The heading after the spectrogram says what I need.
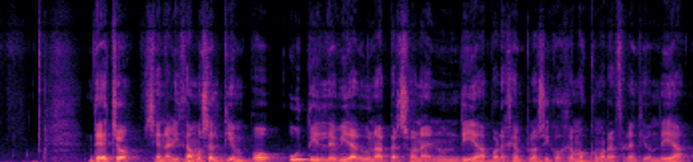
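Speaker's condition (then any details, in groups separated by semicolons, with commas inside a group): No condition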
